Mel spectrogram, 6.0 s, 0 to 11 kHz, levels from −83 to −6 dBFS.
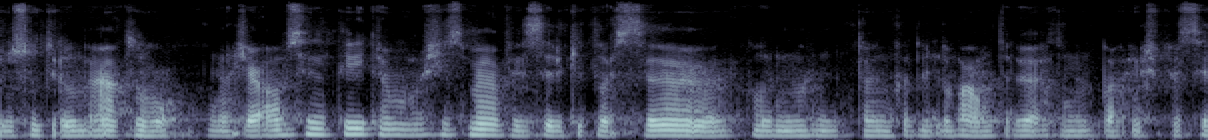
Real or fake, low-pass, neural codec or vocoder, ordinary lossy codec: fake; 9.9 kHz; autoencoder, 22.05 kHz, a latent of 192 numbers a frame, VITS, trained on one speaker; Opus, 24 kbps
